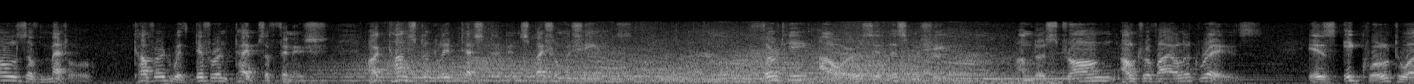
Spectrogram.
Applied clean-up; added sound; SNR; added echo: none; Car passing by / Race car, auto racing; 3 dB; none.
